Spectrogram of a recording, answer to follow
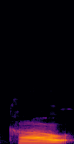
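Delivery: "kao" high and loud, then falling; rising high tone. Shown as a demonstration. Teacher explains the word kao, high tone on it. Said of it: "c'est un son montant aigu".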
